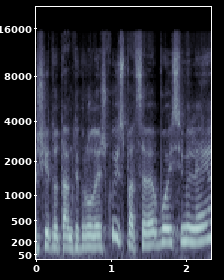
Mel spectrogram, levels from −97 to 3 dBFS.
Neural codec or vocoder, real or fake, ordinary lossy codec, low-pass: none; real; Opus, 32 kbps; 14.4 kHz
